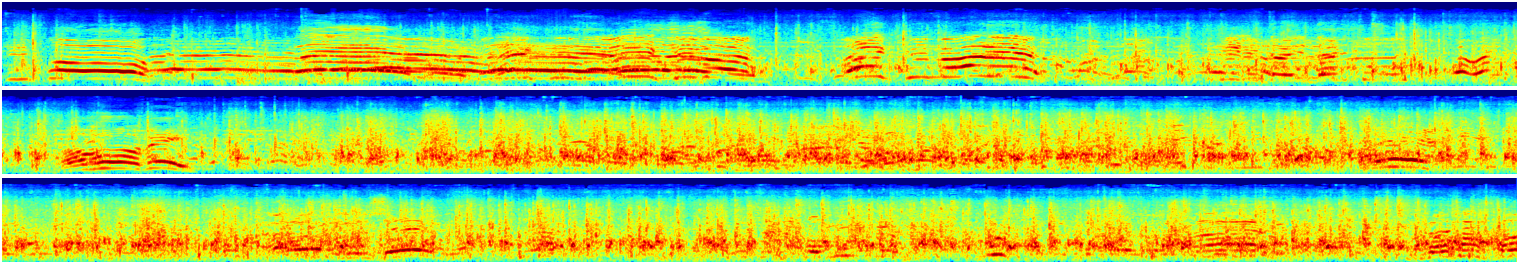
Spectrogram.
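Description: Loud shouting from people on foot for the first few seconds. From about nine seconds in, it gives way to a dense, continuous clatter of many Camargue horses' hooves on the asphalt road, mixed with running footsteps and crowd noise.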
